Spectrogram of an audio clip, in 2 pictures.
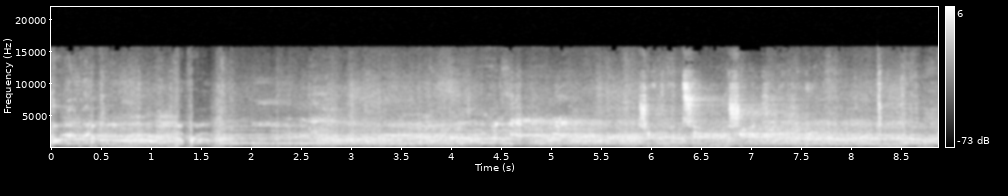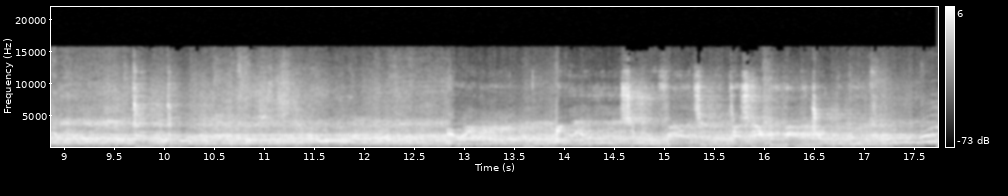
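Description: A young woman speaks into a microphone through loudspeakers.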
